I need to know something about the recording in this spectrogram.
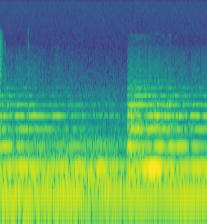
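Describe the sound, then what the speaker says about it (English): A church bell tolls in the Silent Hill video game, a sustained ringing tone that fades and is struck again about two seconds in, heard alone against a quiet backdrop. "I hear a church bell, maybe. Who's ringing the bell?"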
